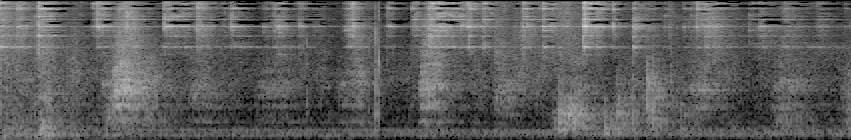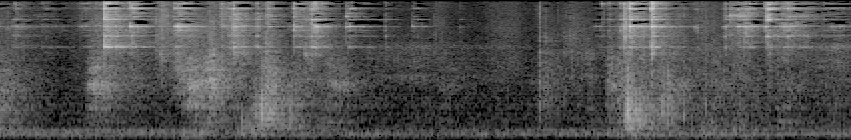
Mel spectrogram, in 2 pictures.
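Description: Siberian husky racing around the house, bounding on and off leather couches and over carpet. Its paws land with irregular thumps and scrabbles, louder about three, five and seven and a half seconds in, with a few short whines.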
